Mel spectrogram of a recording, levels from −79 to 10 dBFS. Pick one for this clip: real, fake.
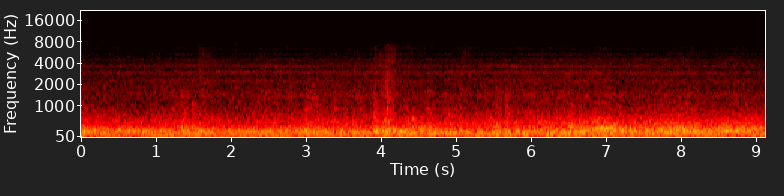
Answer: real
